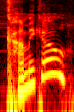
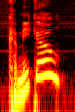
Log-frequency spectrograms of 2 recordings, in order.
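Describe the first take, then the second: First: Questioning KAH-miko, rising high; Kamiko with open first A. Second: Questioning kuh-MIKO, rising high; Kamiko with reduced first vowel. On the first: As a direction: try Kamiko with a full 'ah' first. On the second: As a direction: try Kamiko with a short 'kuh' first. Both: Shown as a demonstration. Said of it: "never gonna know how to say this".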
